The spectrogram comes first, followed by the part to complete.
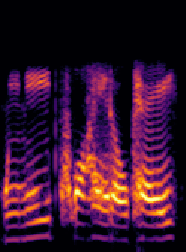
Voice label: request quiet, swat fem; vo; Counter Strike Model Pack; CS:GO

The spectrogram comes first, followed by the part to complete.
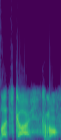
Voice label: round losing, professional; vo; Counter Strike Model Pack; CS:GO

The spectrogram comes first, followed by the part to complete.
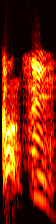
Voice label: blinded, jungle male; player vo; Counter Strike Model Pack; CS:GO

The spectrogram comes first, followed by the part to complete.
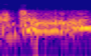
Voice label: announce attack, combine grunt; alyx

